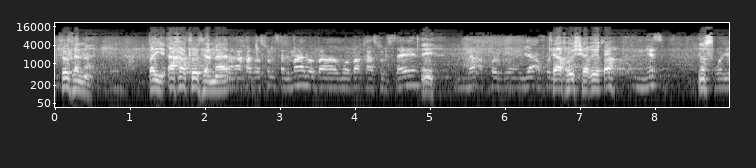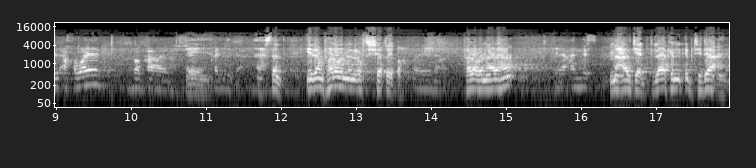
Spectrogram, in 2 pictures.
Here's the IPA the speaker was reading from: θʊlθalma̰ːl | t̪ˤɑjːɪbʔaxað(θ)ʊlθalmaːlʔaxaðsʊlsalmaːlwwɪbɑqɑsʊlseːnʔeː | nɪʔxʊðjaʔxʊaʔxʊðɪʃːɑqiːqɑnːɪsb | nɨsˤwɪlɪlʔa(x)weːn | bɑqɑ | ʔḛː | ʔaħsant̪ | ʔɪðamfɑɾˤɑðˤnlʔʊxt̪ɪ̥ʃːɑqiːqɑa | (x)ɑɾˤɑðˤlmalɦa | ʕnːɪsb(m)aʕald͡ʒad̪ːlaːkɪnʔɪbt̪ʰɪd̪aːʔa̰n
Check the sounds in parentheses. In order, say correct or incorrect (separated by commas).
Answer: correct, correct, incorrect, correct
